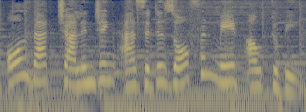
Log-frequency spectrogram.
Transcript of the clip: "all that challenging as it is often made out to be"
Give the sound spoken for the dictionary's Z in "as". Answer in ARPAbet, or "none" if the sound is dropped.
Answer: Z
